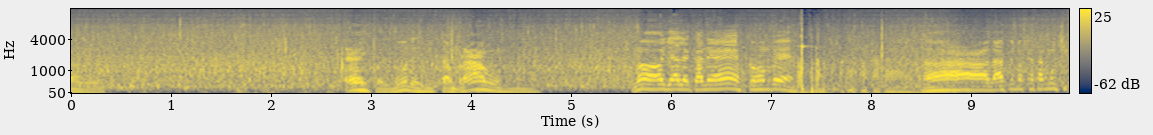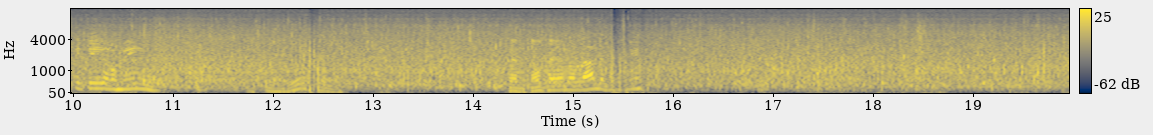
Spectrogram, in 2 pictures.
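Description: A shallow stream flows and burbles over stones.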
